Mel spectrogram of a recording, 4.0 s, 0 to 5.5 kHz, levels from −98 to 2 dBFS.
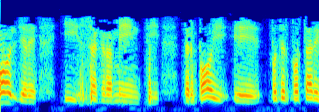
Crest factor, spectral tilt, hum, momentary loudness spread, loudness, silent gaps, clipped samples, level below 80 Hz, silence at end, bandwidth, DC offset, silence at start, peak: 16 dB; -6 dB/octave; none; 12 LU; -29 LUFS; none; under 0.1%; -80 dBFS; 0 s; 3.9 kHz; under 0.1%; 0 s; -12 dBFS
